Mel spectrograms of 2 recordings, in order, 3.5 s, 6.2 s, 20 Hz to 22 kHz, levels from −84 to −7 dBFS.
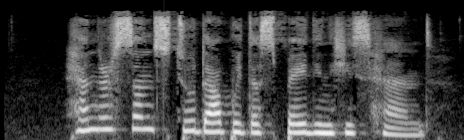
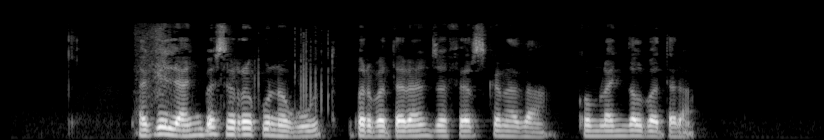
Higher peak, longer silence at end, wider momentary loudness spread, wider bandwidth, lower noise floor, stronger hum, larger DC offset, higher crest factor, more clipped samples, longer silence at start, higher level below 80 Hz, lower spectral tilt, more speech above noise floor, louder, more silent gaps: first, 0 dBFS vs -4 dBFS; second, 0.25 s vs 1 s; about the same, 12 LU vs 11 LU; first, 16 kHz vs 11 kHz; second, -46 dBFS vs -77 dBFS; neither; neither; about the same, 18 dB vs 18 dB; neither; second, 0.5 s vs 1.05 s; first, -46 dBFS vs -74 dBFS; second, -2.5 dB/octave vs -6.5 dB/octave; second, 29 dB vs 57 dB; first, -16 LUFS vs -21 LUFS; neither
